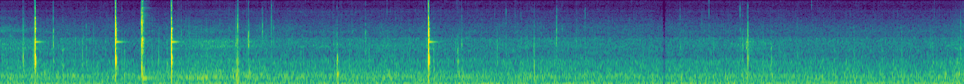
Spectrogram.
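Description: Steady rain falling on the pond and the leaves around it, with a few sharp ticks in the first three seconds.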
